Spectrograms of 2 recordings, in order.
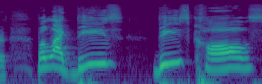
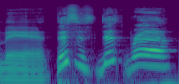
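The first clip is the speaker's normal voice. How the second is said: ordinary delivery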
